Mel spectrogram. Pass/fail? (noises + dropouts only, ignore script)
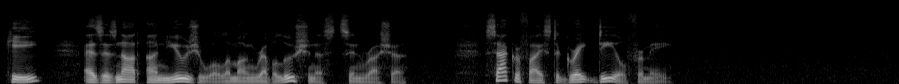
pass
